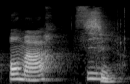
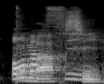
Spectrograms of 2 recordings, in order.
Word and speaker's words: Omar Sy: Então, S-Y, a gente vai pronunciar como se fosse Si, tá? Omar Sy. Omar Sy.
